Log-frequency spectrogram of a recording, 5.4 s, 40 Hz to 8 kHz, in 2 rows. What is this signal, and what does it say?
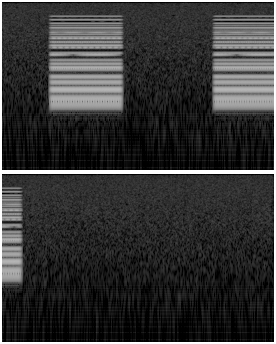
Train horn signal, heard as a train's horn. 2 short. On North American railways: a signal is acknowledged.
